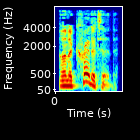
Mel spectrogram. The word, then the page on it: unaccredited: British English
